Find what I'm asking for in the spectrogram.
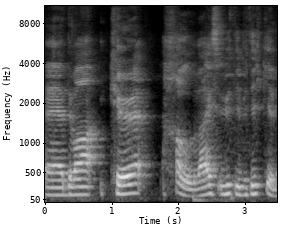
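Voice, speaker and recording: Speaking very slowly in a Rogaland accent, a man has a fairly high pitch and a dark, mellow tone. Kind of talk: podcast conversation.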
